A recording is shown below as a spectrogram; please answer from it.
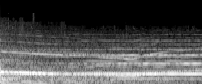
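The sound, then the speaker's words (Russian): A police car siren sounds from the street below as it passes, a loud, steady wail of layered tones that holds for the whole two seconds with no voices. “переждал, пока стихнет сирена полицейской машины, проезжающей внизу, и подошел к окну.”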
